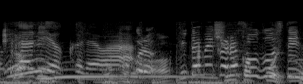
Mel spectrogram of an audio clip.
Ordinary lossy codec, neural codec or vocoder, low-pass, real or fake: none; none; none; real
